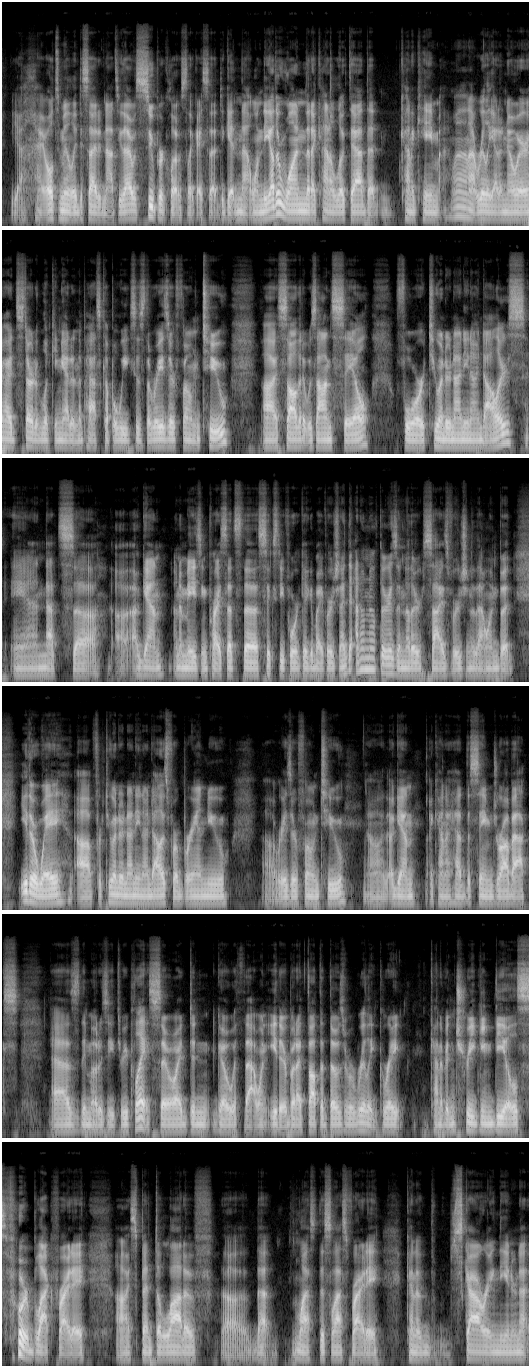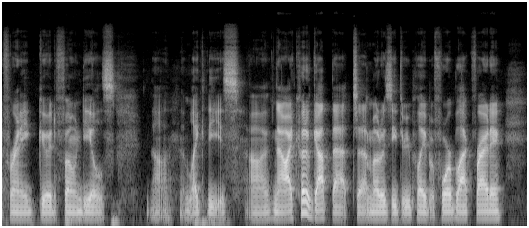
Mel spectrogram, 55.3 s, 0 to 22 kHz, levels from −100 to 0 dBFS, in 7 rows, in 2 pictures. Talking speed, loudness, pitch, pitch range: 195 wpm, -20 LUFS, 85 Hz, 85-90 Hz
